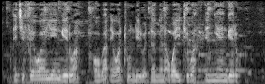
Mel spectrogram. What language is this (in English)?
Ganda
